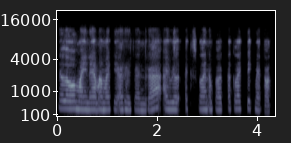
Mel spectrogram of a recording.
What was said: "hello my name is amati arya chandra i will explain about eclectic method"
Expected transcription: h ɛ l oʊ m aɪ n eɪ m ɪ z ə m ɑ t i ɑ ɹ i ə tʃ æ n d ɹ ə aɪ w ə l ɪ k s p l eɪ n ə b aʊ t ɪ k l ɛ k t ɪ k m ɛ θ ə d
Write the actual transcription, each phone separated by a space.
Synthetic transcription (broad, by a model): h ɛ l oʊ m aɪ n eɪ ɪ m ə m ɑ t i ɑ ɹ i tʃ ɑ n d ɹ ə aɪ w ə l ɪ k s p l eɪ n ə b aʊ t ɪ k l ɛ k t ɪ k m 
